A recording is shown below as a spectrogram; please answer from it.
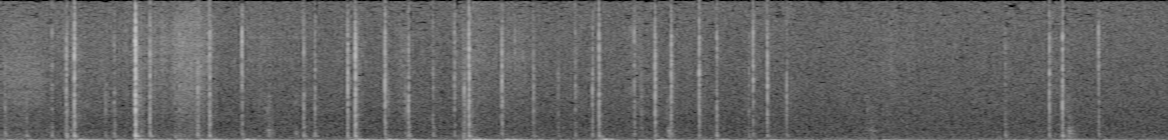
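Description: Long nails tap on the front face of a hollow cream paperboard Chloé perfume box with the bottle inside. The result is a run of quick, irregular, soft clicks, each with a short, dull, hollow low thump and a bright tick. The taps grow quieter and sparser toward the end.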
